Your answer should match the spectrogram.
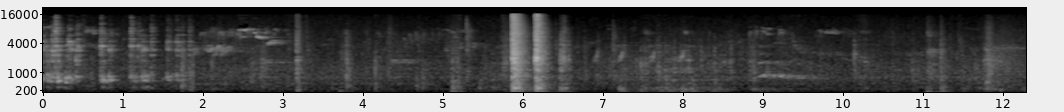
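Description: Kitchenware clinking and knocking as bowls and dishes are handled on a counter, with two loud clanks close together about six seconds in as a dish is set down at a metal stove.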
